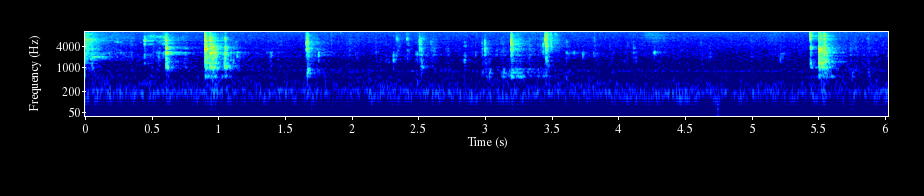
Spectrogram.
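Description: Quiet chewing of a soft taco: a few faint wet mouth clicks and smacks scattered through, over a low steady hum.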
